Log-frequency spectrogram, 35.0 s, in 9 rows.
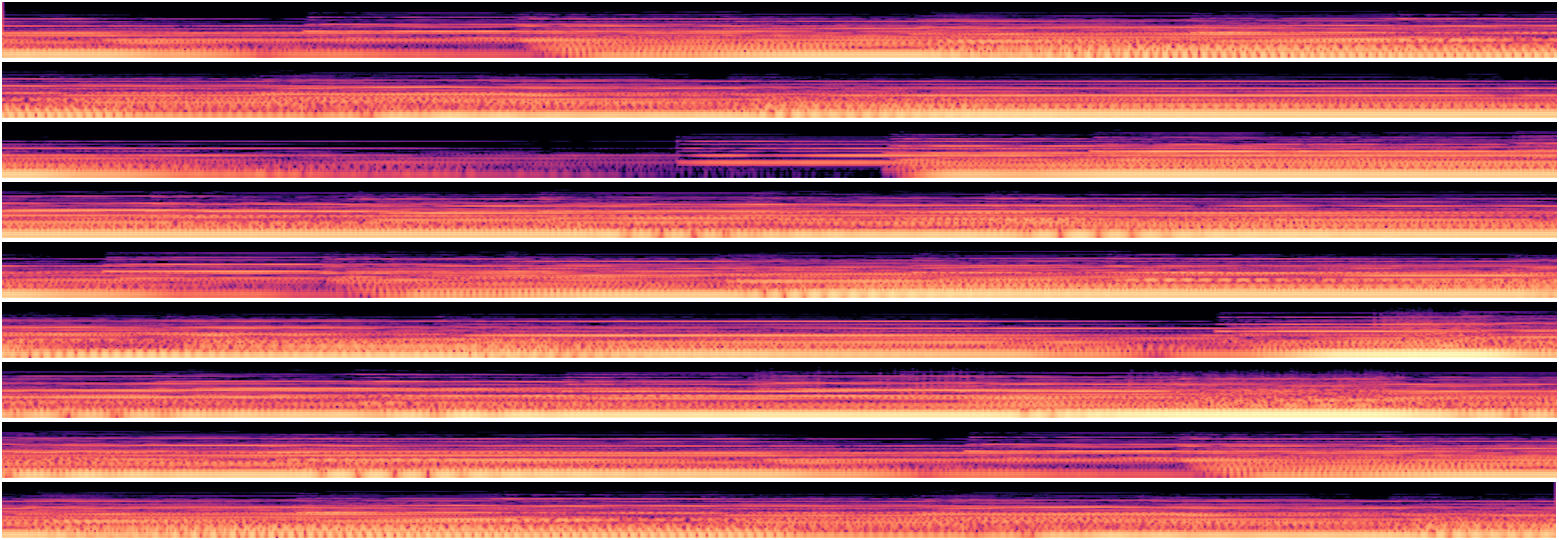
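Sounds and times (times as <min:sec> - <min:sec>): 
organ playing a hymn: 0:00.0 - 0:34.9.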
